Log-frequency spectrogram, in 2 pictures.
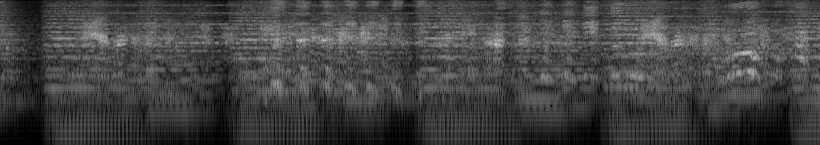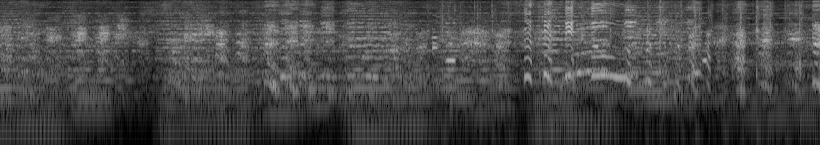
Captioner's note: evil laughing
